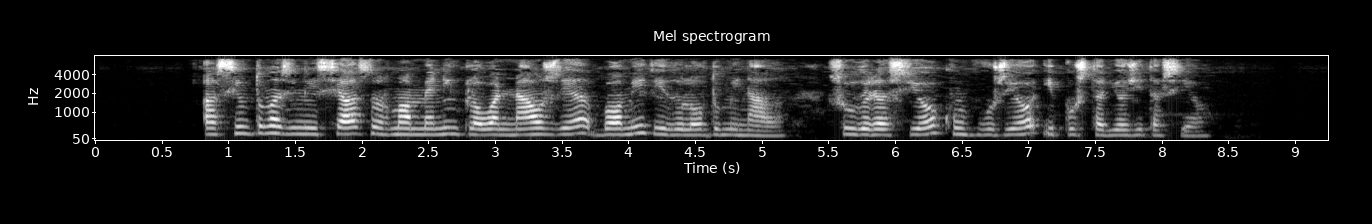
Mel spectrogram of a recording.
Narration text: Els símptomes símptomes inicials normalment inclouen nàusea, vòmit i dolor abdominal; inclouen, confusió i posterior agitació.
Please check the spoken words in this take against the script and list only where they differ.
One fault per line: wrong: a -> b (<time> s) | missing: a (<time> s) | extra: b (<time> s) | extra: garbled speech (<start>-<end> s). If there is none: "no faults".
missing: símptomes (1.5 s)
wrong: inclouen -> sudoració (5.6 s)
